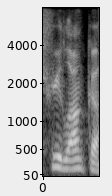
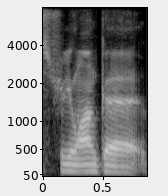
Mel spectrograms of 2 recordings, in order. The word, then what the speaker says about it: Sri Lanka: The first person who says Sri Lanka pronounces it wrong. I forget who it was. They're like Sri Lanka, and he's like, and then he corrects them afterwards. Like, you mean like basically he's like Sri Lanka doesn't affect you.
